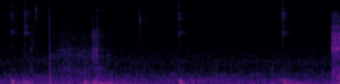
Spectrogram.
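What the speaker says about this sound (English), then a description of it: "you can just click Press W on the keyboard to start a new label box." Hotkeys pressed on a computer keyboard while labelling training images, heard as sparse, quiet clicks and taps scattered through a faint room hum, several isolated presses with no talking.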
